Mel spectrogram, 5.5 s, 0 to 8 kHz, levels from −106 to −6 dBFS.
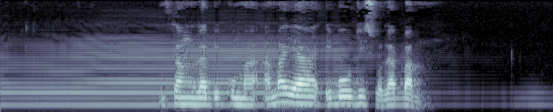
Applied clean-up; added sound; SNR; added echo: neural mask model RNNoise.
